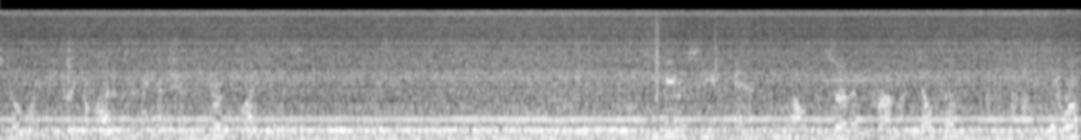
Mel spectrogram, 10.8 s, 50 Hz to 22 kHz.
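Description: Cabin noise inside a Boeing 767-400 rolling along the ground after landing: a steady engine hum with two constant tones, one low and one higher, over a low rumble. Indistinct passenger voices sound faintly beneath it.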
